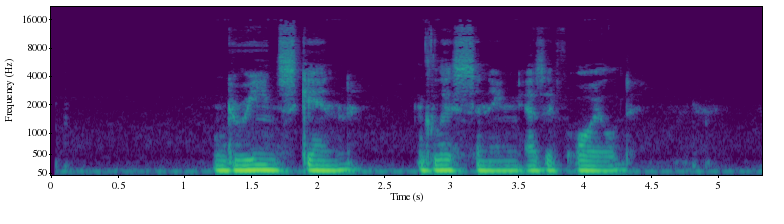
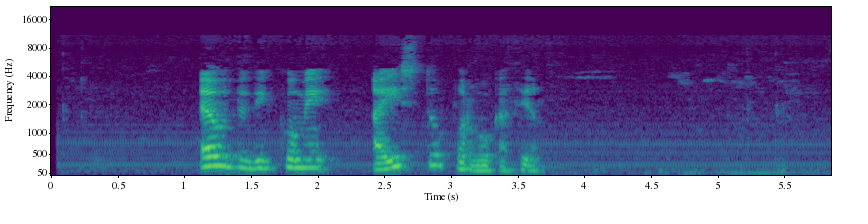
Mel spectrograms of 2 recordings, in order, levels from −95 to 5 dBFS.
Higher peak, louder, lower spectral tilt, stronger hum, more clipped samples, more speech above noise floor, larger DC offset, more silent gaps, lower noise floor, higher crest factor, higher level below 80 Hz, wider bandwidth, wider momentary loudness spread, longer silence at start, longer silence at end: second, -10 dBFS vs -4 dBFS; about the same, -25 LUFS vs -25 LUFS; about the same, -7 dB/octave vs -7 dB/octave; neither; neither; about the same, 33 dB vs 32 dB; neither; neither; about the same, -56 dBFS vs -56 dBFS; second, 16 dB vs 24 dB; about the same, -56 dBFS vs -58 dBFS; about the same, 10 kHz vs 10.5 kHz; about the same, 14 LU vs 15 LU; about the same, 1.2 s vs 1.1 s; second, 1 s vs 2.15 s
